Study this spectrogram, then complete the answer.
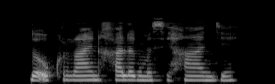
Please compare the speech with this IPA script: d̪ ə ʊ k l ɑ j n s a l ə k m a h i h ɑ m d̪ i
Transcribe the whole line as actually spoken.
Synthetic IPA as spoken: d̪ ə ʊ k ɾ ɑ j n x a l ə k m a s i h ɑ n d̪ i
